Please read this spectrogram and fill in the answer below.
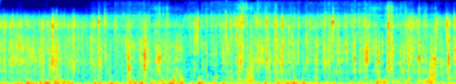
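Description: Mountain bike riding over a rough dirt trail: wind buffeting the microphone in a heavy rumble, over a constant rattle of knocks and clicks as the bike and tyres hit rocks and roots.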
